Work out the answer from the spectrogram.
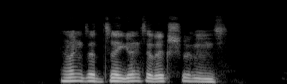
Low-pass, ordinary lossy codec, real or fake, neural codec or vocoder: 9.9 kHz; MP3, 96 kbps; fake; codec, 44.1 kHz, 2.6 kbps, DAC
